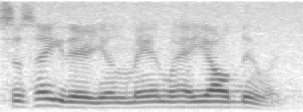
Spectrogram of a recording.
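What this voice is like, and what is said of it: Southern American accent. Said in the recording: “his southern accent”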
